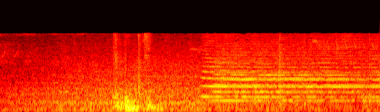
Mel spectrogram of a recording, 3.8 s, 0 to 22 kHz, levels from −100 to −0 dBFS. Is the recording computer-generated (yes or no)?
no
